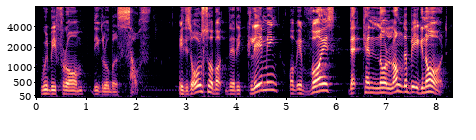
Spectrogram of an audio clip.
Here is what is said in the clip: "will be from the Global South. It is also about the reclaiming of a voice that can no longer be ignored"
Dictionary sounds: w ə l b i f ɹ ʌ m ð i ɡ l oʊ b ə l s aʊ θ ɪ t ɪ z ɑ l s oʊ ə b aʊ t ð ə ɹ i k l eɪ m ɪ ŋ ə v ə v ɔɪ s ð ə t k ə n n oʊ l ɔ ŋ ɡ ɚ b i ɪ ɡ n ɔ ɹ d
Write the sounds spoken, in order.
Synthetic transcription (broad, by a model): w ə l b i f ɹ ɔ m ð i ɡ l oʊ b ə l s aʊ θ ɪ t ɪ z ɑ l s oʊ ə b aʊ t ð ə ɹ i k l eɪ m ɪ ŋ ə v ə v ɔɪ s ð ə t k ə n n oʊ l ɔ ŋ ɡ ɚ b i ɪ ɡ n ɔ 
